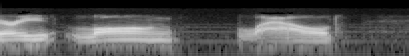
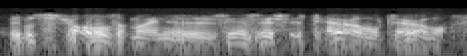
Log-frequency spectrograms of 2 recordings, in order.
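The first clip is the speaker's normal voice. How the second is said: higher, hammed-up aggrieved whine; milk the misery for laughs; mock complaint; 8 semitones higher than usual. Host mimicking Rains' grievance, hammed-up whine.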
